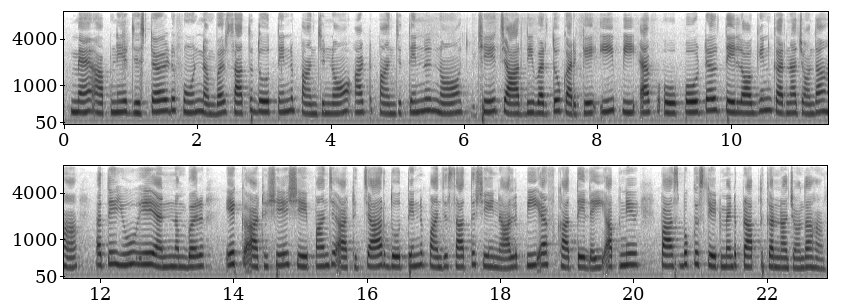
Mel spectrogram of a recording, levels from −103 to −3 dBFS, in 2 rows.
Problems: background sounds at intervals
